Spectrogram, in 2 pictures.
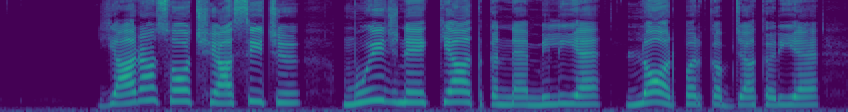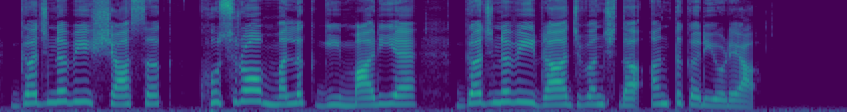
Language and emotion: Dogri, neutral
